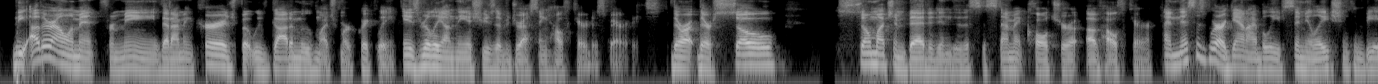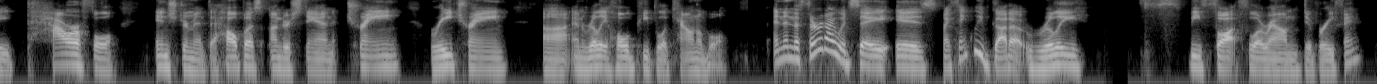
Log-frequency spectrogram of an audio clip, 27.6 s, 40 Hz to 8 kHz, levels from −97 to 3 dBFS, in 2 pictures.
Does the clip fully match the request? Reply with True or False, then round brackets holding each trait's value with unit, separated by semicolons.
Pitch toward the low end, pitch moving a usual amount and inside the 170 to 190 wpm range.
True (105 Hz; 3.8 semitones; 180 wpm)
